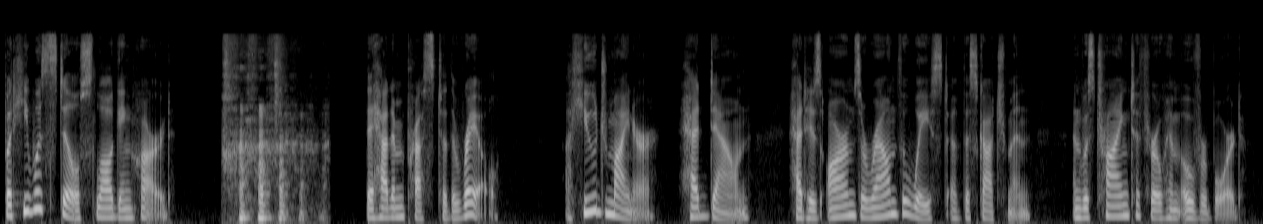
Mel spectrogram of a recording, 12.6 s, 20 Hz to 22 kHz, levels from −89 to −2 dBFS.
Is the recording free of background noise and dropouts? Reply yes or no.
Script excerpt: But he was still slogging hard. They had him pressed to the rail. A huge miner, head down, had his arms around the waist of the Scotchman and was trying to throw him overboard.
no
